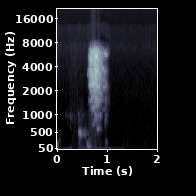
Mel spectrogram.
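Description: A single short breath drawn in close to the microphone, about half a second in.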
